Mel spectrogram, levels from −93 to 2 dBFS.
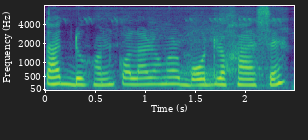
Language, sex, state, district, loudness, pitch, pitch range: Assamese, female, Assam, Kamrup Metropolitan, -16 LUFS, 220 Hz, 210-235 Hz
